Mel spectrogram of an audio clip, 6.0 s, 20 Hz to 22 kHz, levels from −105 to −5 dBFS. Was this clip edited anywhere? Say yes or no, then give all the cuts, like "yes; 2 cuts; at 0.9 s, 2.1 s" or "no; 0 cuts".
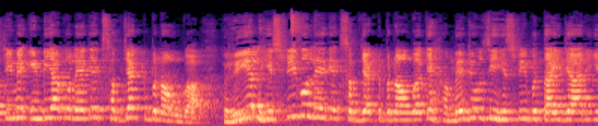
no; 0 cuts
